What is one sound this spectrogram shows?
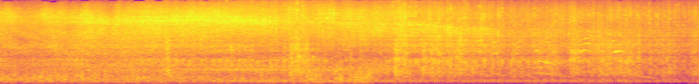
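A model airplane engine roars past close by, then fades.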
